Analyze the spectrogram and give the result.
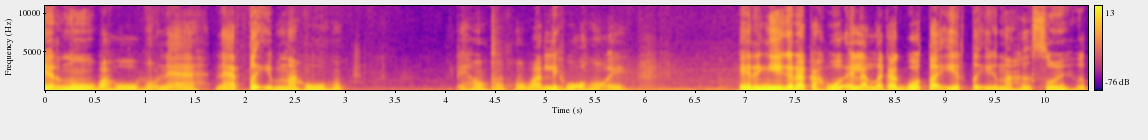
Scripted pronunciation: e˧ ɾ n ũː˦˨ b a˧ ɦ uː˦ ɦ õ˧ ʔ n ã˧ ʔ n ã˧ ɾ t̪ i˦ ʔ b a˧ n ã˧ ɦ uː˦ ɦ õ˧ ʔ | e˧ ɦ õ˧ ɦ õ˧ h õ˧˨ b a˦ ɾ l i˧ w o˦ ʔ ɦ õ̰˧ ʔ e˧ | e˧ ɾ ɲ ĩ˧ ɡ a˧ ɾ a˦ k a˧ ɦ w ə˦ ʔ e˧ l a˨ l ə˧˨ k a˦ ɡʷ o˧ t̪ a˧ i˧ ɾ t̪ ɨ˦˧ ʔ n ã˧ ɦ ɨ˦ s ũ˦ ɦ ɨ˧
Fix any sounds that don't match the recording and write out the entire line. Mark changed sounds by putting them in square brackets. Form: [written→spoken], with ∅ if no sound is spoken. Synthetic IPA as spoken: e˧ ɾ n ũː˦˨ b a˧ ɦ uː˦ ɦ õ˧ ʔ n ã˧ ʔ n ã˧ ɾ t̪ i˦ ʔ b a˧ n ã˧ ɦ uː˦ ɦ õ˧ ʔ | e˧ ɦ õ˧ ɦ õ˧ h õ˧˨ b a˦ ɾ l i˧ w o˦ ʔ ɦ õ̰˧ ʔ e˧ | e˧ ɾ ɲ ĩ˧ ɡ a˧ ɾ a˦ k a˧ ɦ w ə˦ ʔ e˧ l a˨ l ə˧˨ k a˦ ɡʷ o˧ t̪ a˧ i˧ ɾ t̪ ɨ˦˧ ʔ n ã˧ ɦ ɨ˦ s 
